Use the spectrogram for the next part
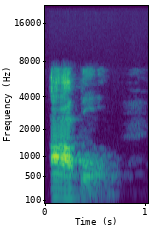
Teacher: Y esa E al revés que está entre la P y la L casi no se dice.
